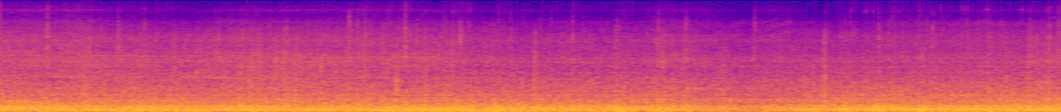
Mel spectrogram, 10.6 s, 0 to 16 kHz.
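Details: 2014 Mercedes-Benz SLK200 (R172) on a test drive over unpaved rough road after tightening loose underbody bolts and nuts that caused rattling: a steady low tyre and road rumble with no knocks or clunks; suspension now quiet.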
